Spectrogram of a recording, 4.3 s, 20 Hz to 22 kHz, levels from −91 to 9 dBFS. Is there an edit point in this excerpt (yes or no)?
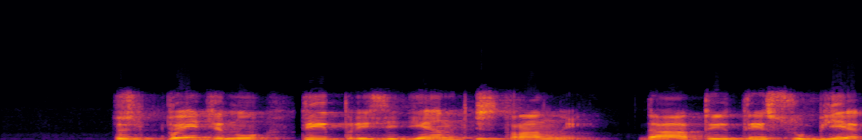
yes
